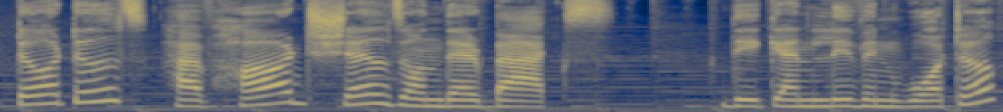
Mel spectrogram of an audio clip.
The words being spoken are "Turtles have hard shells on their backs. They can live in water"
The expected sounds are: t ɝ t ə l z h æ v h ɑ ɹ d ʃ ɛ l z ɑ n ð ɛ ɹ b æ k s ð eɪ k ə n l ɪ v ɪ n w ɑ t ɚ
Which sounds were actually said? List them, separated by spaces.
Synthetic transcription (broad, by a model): t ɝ t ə l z h æ v h ɑ ɹ d ʃ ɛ l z ɑ n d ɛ ɹ b æ k s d eɪ k ə n l ɪ v ɪ n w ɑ t ɚ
